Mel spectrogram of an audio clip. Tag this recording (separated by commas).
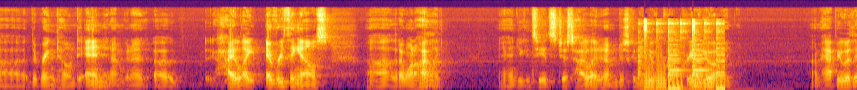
Music, Speech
